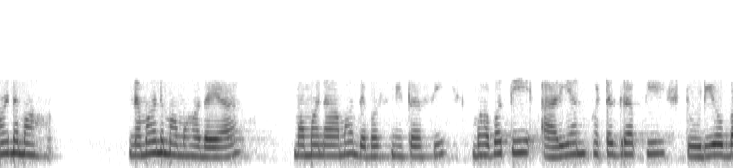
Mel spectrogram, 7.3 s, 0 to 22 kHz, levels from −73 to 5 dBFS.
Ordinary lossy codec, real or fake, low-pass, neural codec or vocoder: AAC, 32 kbps; real; 3.6 kHz; none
